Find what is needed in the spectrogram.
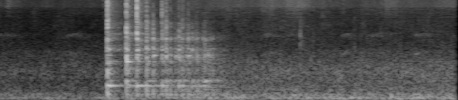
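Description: A metal bowl knocked against a concrete counter about half a second in: one sharp clatter with a short rattle and a ringing tone that fades within about half a second.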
